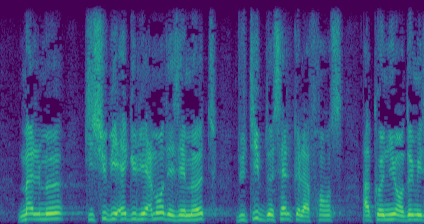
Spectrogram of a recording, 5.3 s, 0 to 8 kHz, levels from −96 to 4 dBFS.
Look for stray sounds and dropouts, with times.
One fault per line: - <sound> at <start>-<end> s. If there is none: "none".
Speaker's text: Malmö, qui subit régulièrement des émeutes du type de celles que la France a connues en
none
